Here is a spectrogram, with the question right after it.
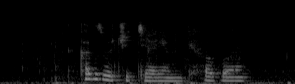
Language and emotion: Russian, neutral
